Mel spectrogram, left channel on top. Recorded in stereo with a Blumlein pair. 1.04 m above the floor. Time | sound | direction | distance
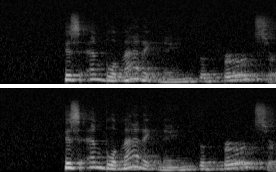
0.7 | a man speaking | 15° right | 0.5 m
